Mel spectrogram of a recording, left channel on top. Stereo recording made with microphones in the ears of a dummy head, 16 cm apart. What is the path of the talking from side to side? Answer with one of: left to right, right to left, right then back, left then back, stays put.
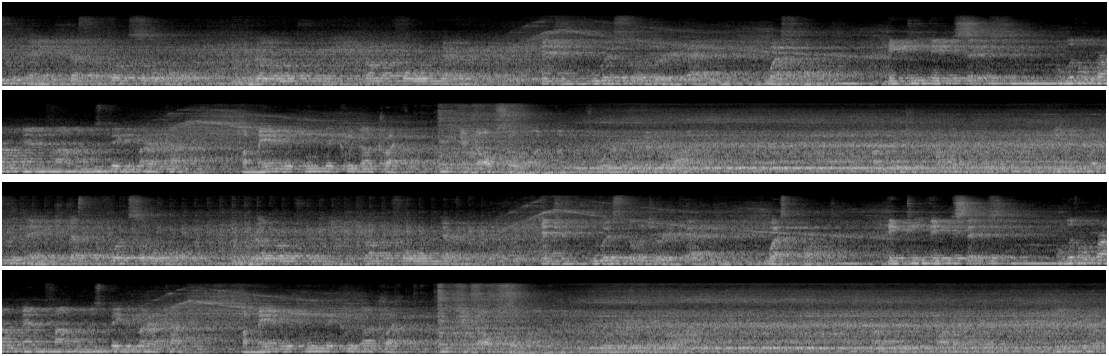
right to left.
